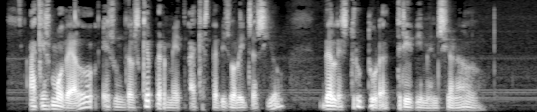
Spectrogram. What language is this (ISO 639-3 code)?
cat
